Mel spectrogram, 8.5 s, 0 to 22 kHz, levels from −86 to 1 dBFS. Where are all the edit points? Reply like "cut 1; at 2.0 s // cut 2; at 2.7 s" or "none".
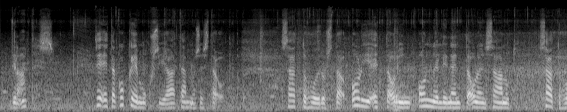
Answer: cut 1; at 1.4 s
